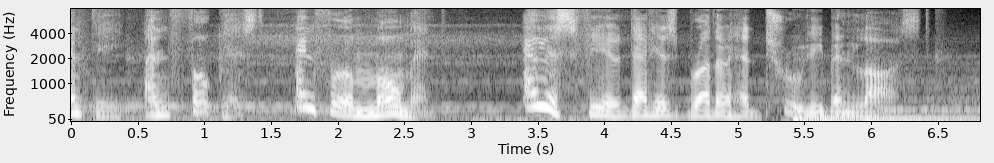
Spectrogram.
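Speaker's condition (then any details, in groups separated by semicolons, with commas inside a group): No condition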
